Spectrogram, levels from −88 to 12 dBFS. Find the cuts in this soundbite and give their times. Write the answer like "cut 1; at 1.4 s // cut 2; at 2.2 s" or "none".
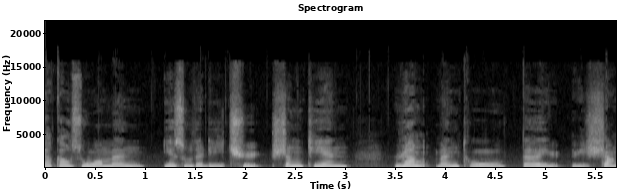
none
